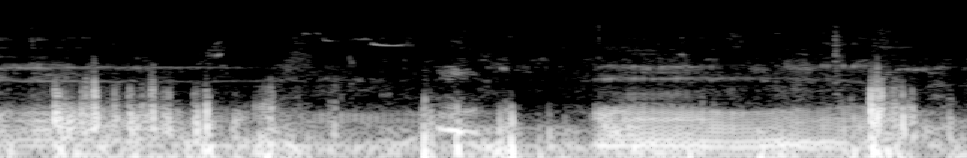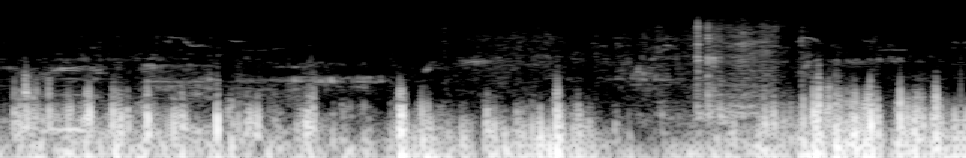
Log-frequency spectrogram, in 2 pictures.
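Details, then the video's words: Lions mating in the wild: deep, rumbling growls and grunts come in rapid, uneven bursts, with a longer sustained snarl partway through and a harsher, louder outburst near the end. "Lions make love."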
